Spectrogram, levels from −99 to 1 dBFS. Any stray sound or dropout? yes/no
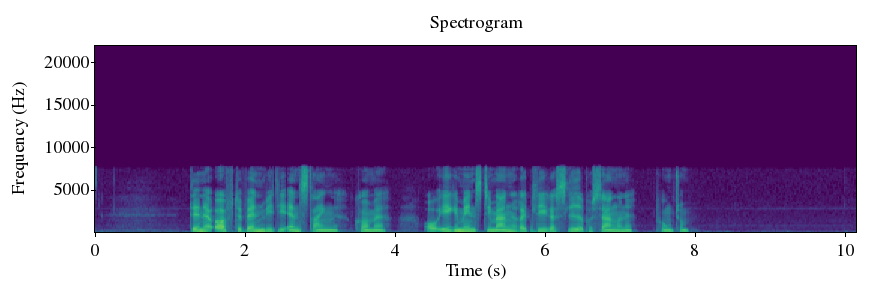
no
